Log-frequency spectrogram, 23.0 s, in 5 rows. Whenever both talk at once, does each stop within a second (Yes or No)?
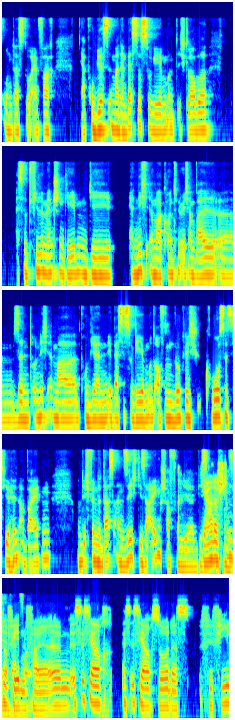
No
